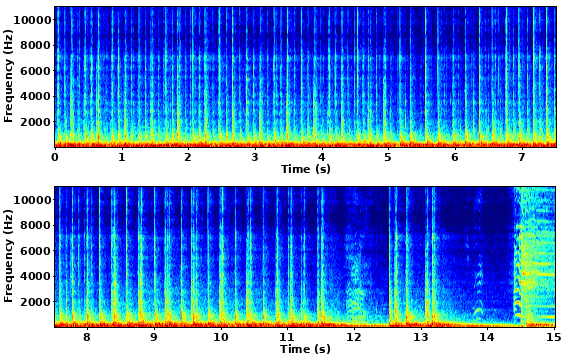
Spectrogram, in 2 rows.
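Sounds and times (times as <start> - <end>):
drums beaten by drummers: 0.0 - 15.0.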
